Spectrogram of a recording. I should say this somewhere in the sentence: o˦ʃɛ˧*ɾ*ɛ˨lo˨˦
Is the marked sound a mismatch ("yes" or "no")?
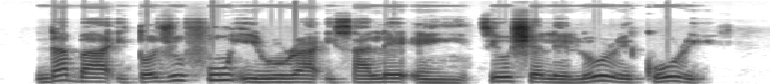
yes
